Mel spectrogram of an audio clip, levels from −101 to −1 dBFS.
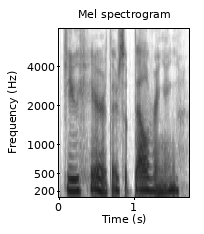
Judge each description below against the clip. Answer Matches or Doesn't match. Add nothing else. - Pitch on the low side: Doesn't match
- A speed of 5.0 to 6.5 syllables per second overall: Matches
